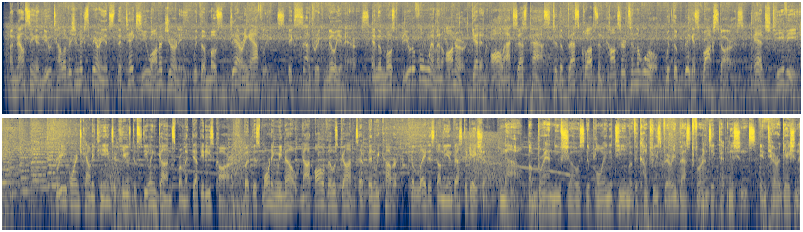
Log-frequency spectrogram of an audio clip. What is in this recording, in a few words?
Promo, voice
